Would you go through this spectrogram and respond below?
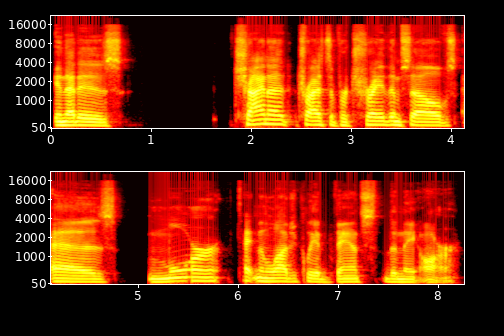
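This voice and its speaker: A man's voice: medium pitch, very animated, slow pace, creaky, a bit bright, clear, resonant tone, no echo, studio quality. A man hosting a casual political talk show, thinking aloud and repeating words as he goes. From Texas. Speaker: podcast host.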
